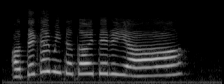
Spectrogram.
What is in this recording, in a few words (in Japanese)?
shoujo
